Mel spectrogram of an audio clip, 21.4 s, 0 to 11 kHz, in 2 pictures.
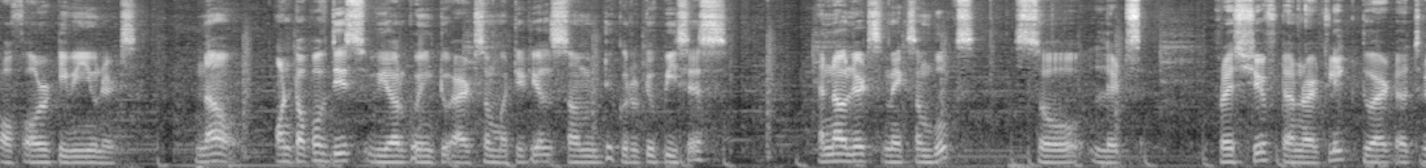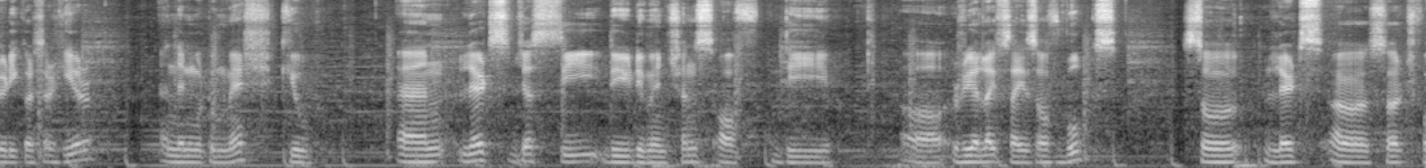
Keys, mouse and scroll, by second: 7.7 shift+middle click, 11.3-12.6 drag.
